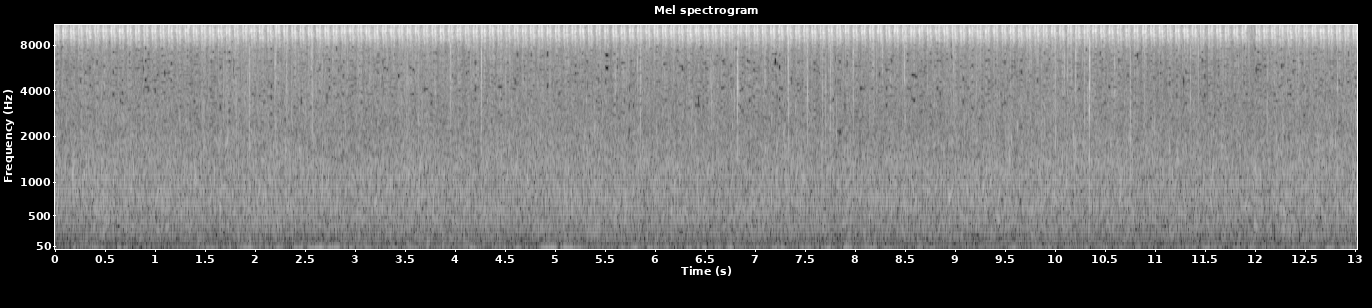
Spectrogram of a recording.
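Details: Crickets at night by a river, a steady high-pitched trilling chorus running unbroken throughout, over the broad rush of flowing water and scattered sharp crackles from a campfire.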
